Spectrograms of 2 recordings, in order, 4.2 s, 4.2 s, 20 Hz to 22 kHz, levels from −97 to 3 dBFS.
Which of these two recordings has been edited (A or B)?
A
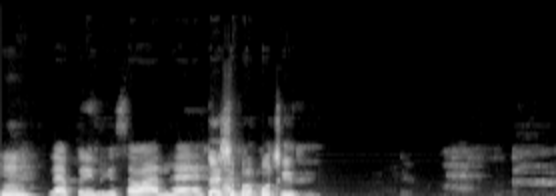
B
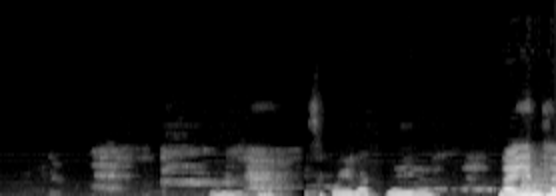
B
